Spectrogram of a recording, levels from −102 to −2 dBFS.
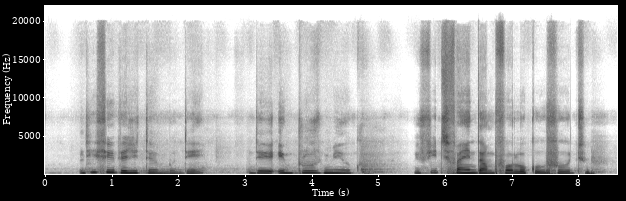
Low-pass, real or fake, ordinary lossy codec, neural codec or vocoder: none; fake; none; autoencoder, 48 kHz, 128 numbers a frame, DAC-VAE, trained on Japanese speech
